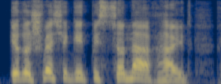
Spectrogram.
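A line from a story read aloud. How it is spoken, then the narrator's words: Stranger exclaiming, bad-tempered. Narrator (German): rief der Unbekannte in übel gelauntem Ton aus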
